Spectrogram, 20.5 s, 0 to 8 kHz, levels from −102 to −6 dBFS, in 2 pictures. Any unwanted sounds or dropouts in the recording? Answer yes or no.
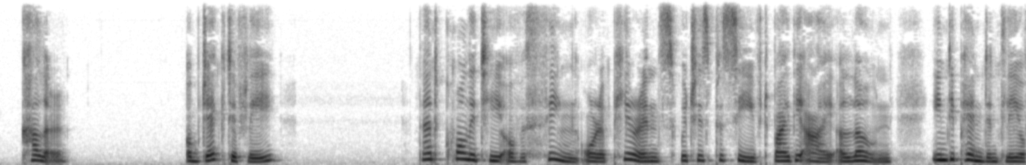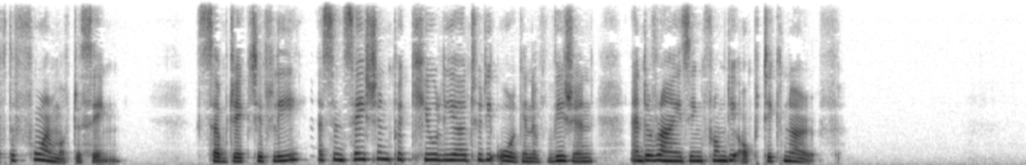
no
